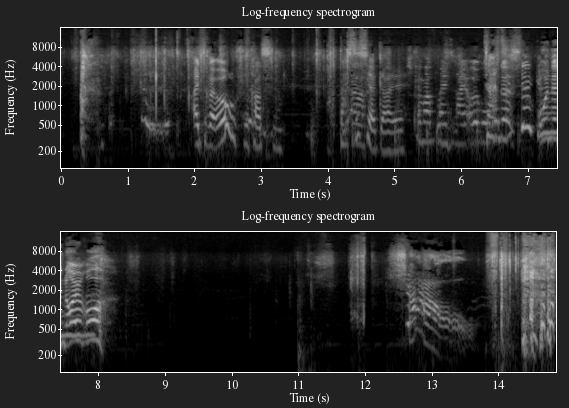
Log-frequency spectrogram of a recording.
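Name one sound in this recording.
A young boy talks excitedly and laughs close by.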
